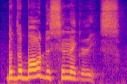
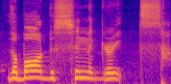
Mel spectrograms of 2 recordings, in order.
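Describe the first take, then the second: First: The S sound is short and unstressed. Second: The S sound is stressed and drawn out.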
